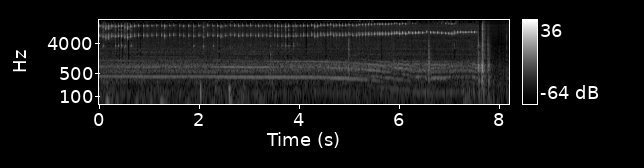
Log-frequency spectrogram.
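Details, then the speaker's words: Sony SL-C40 Betamax during tape playback: steady high squeal drifting in pitch over the tape transport, thought to come from one side of the cassette at a scraggy tape section; cause suspected, not confirmed. "uh yeah you can hear it's just squeaking and I think it's it's actually"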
